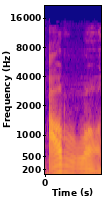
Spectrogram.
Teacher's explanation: huruf ra yang berharakat fathah ini menggunakan lidah bagian belakang diangkat ke atas ya arro seperti itu. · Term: tafhim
